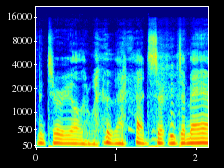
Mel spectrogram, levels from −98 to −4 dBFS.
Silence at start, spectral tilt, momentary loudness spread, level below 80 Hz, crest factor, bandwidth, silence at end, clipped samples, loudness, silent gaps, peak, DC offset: 0 s; -6 dB/octave; 4 LU; -60 dBFS; 12 dB; 11.5 kHz; 0 s; under 0.1%; -28 LUFS; none; -14 dBFS; under 0.1%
